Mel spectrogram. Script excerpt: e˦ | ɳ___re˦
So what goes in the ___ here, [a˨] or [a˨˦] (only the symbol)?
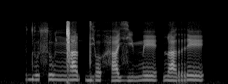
a˨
